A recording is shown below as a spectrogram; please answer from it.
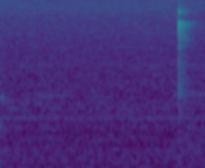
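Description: Near silence: room tone, with a single short click near the end.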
